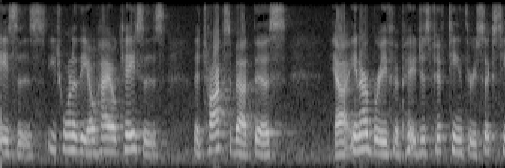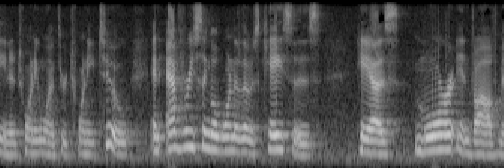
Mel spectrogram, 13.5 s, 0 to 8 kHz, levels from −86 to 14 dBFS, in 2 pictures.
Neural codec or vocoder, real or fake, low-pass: none; real; 7.2 kHz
